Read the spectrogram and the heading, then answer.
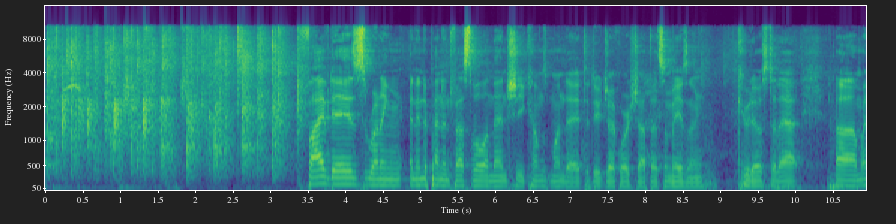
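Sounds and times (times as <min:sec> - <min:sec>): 
audience applause: 0:00.0 - 0:03.4
speech: 0:03.5 - 0:10.9.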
